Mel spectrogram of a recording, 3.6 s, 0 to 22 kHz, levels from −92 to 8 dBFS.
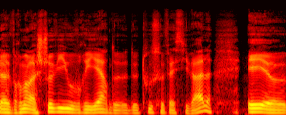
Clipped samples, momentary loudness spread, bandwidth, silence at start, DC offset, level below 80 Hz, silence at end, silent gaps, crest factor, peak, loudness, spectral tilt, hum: under 0.1%; 13 LU; 14.5 kHz; 0 s; under 0.1%; -54 dBFS; 0 s; none; 18 dB; -8 dBFS; -26 LUFS; -6.5 dB/octave; none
